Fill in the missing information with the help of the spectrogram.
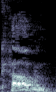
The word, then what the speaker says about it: Cavan: As a accountant man, I get the, you know, are you from Cavan? – Yeah. – Oh my God. – Actually, I am. – That rhymes gloriously. Yeah. Oh my God. – Well, it rhymes.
